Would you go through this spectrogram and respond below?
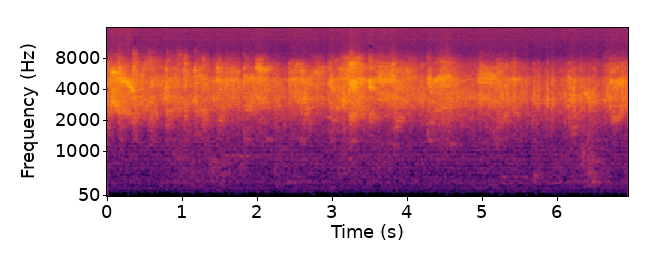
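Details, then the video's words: Young swiftlets calling, a recording played to lure wild swiftlet young: steady, crowded high-pitched chirping and squeaking from many birds at once, with a few sharper squeaks near the start and middle. "Suara Walet Anakan Super"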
